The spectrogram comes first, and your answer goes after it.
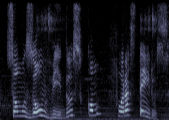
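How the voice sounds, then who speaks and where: Backed by music, a woman speaks at a high pitch with very wide pitch swings. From Brazil, Vale do Paraíba (São Paulo state). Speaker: dance and art teacher, podcaster. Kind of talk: podcast commentary.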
